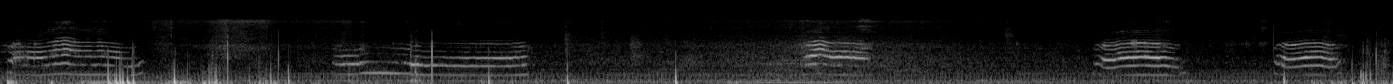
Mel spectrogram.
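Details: Domestic cat calling repeatedly with five drawn-out meows, each a harmonic wail that holds steady then dips, spaced irregularly across the recording, with occasional knocks and low hum underneath.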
